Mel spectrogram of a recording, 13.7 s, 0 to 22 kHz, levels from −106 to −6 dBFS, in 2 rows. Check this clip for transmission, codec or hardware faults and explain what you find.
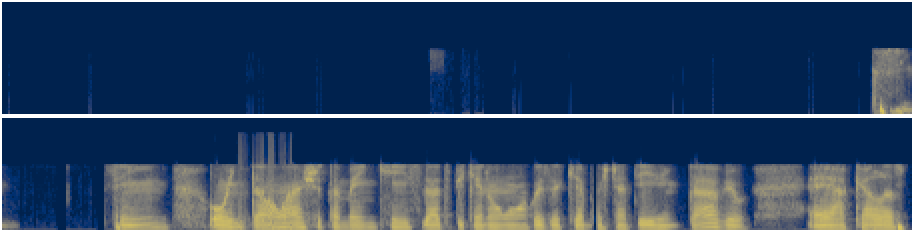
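Two kinds of fault are audible: processor overload crackle twice, and one packet loss on an ADPCM call. The narrowband, 32 kbit/s G.726 ADPCM coding adds only light hiss.

Processor overload crackle runs from 0.84 to 2.6 s and again from 8.61 to 9.0 s. Buffers missed their deadlines in a row. Each miss replayed stale audio, giving gritty tearing consistent with roughly 10 ms buffers.

Packet loss on the ADPCM call occurs from 11.26 to 11.34 s. About 40 ms of audio drops to a hard-edged silence. The decoder then briefly mistracks, so the speech returns slightly distorted.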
